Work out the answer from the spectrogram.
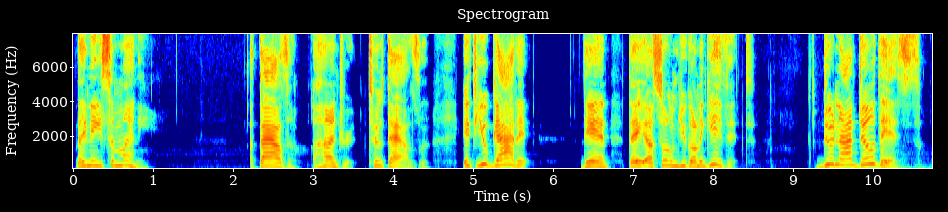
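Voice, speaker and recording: Earnest gravelly-voiced woman giving advice. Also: sits high, animated, measured pace, a bit bright, no echo, clean studio sound. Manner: earnest, repeats warnings, folksy phrasing. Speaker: senior safety channel host. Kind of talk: casual advice talk to camera.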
